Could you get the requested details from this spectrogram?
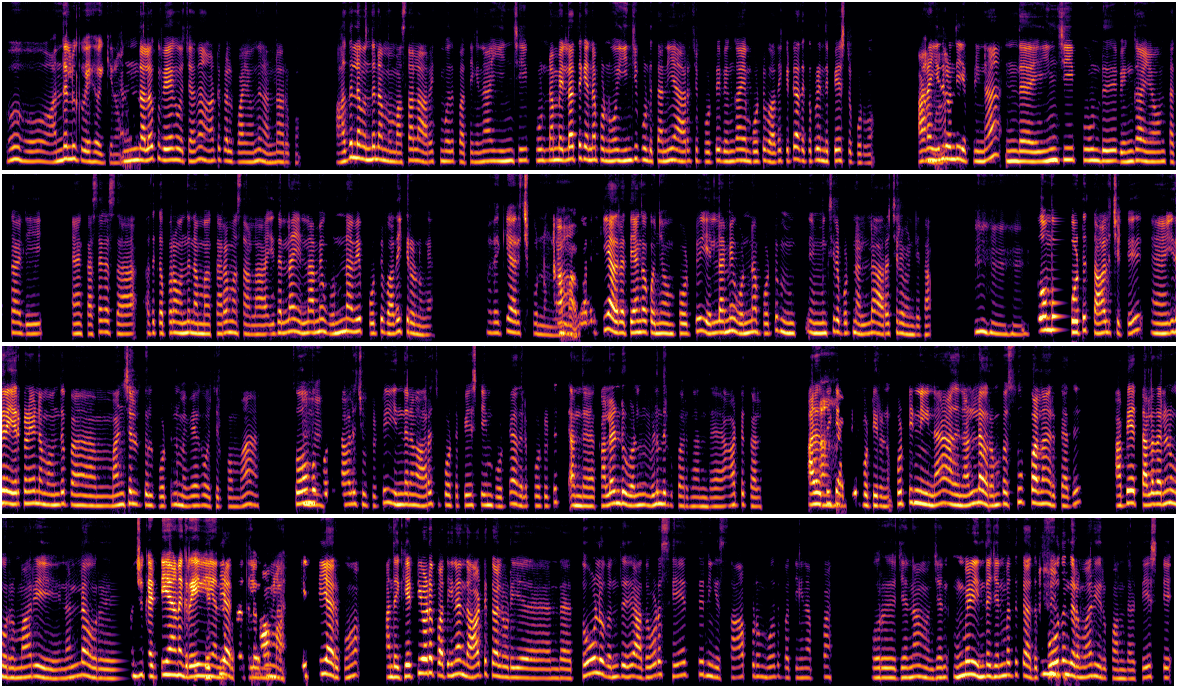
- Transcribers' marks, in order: other background noise; static; background speech; in English: "பேஸ்ட்"; distorted speech; drawn out: "இப்ப"; in English: "பேஸ்டையும்"; mechanical hum; drawn out: "ஆட்டுக்காலுடைய"; tapping; "ஜென்மம்" said as "ஜென்ம்"; chuckle
- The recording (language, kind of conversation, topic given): Tamil, podcast, பாரம்பரிய சமையல் குறிப்பை தலைமுறைகள் கடந்து பகிர்ந்து கொண்டதைக் குறித்து ஒரு சின்னக் கதை சொல்ல முடியுமா?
